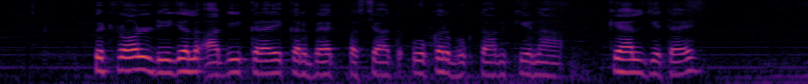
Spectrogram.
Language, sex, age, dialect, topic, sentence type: Maithili, male, 41-45, Bajjika, banking, question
